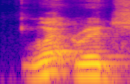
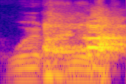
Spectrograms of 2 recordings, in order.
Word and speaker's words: Wetrich: asked, is it pronounced Wetrich? Wetrich, yeah, it's just two words put together, Angelo. It's the opposite of dry and poor. Wetrich.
